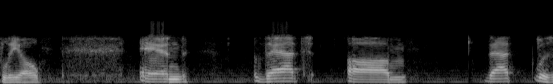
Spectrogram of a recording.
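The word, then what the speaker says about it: Lyot: but it's French so it's we pronounce it lot but it's actually Leo pronounced Leo and that um that was as big as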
